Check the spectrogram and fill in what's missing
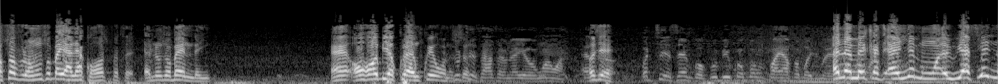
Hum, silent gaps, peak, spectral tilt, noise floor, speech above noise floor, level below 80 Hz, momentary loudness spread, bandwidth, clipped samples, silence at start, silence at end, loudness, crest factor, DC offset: none; none; 0 dBFS; -4.5 dB/octave; -40 dBFS; 26 dB; -34 dBFS; 22 LU; 11.5 kHz; under 0.1%; 0 s; 0 s; -12 LUFS; 14 dB; under 0.1%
